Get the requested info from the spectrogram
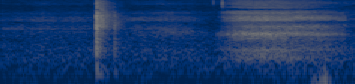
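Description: A single sharp click about half a second in, then a person breathing out for just under a second, a sigh-like breath.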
